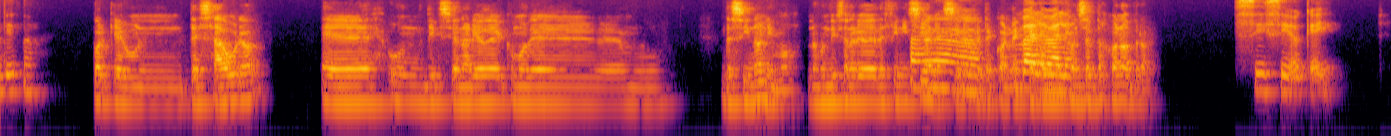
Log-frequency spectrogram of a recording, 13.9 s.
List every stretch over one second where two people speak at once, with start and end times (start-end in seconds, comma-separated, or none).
9.1-10.9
